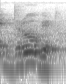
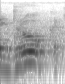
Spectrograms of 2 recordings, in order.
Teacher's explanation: So endings of voiced consonants changes to voiceless consonants.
